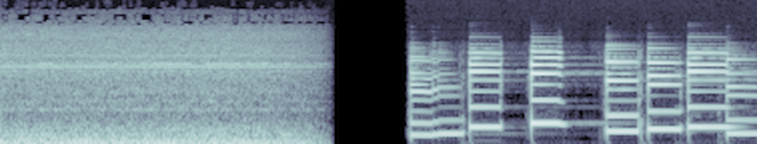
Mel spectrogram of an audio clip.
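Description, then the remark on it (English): A steady roar of airplane cabin noise cuts off, then a quick run of about seven bright electronic call-button chime tones plays loudly as the call button is pressed again, stepping between pitches in a rapid, uneven rhythm. “I'm just going to press the call button again.”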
